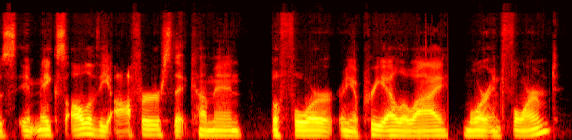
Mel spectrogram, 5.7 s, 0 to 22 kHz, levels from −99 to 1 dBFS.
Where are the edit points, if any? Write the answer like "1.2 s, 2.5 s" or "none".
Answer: 2.6 s, 4.6 s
